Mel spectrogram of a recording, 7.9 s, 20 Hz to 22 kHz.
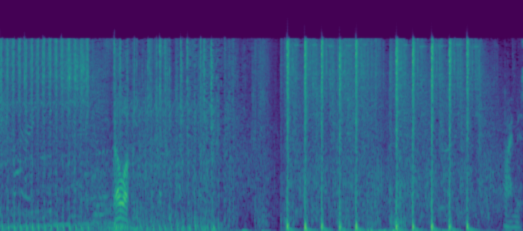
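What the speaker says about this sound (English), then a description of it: "I missed every shot with the G7" A G7 rifle in a first-person shooter fires a string of sharp, loud single shots at an uneven pace, preceded by softer rapid firing and a brief spoken word partway through.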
